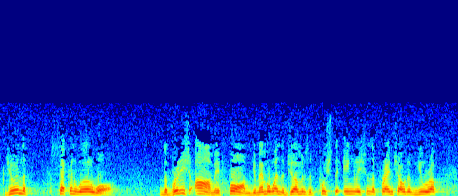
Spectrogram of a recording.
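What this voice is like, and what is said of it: Jamaican British accent. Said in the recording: “I'm a Britisher. You wonder where my accent is from ... I was born in Jamaica, British Empire.”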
